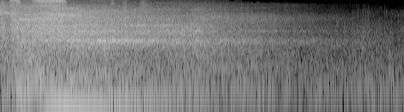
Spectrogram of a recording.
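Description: A loud magical blast bursts and slowly fades.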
